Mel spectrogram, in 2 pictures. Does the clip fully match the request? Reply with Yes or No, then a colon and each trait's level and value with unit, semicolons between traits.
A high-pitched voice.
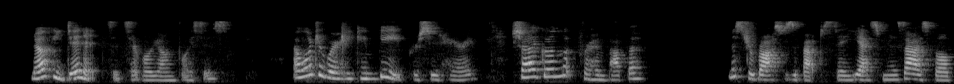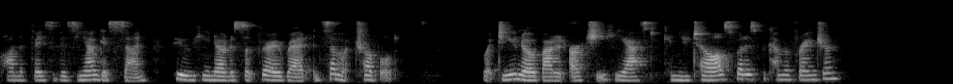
Yes: high, 215 Hz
